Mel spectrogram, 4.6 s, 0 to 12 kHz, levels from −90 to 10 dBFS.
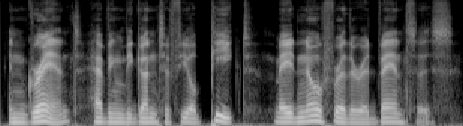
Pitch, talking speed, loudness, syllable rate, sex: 120 Hz, 140 wpm, -18 LUFS, 4.2 syllables/s, male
